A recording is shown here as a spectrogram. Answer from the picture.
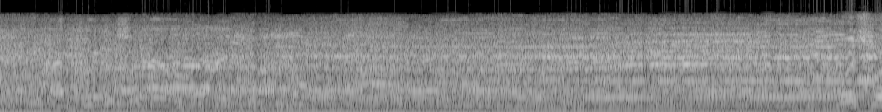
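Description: People talking close by over a background crowd murmur, with instrumental music of steady, held notes underneath.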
